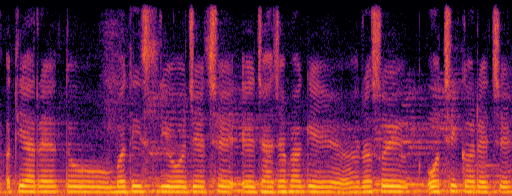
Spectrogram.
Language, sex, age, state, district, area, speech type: Gujarati, female, 18-30, Gujarat, Amreli, rural, spontaneous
